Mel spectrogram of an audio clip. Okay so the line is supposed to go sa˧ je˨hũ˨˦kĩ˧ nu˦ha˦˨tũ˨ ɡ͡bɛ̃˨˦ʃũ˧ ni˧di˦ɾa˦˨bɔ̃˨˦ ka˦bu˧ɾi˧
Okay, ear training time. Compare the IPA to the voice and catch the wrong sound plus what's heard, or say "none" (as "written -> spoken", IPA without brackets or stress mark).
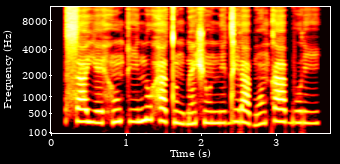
ĩ˧ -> i˧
